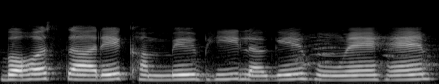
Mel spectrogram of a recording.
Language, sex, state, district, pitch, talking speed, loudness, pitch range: Hindi, female, Uttar Pradesh, Lucknow, 225 Hz, 95 wpm, -16 LUFS, 215-235 Hz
